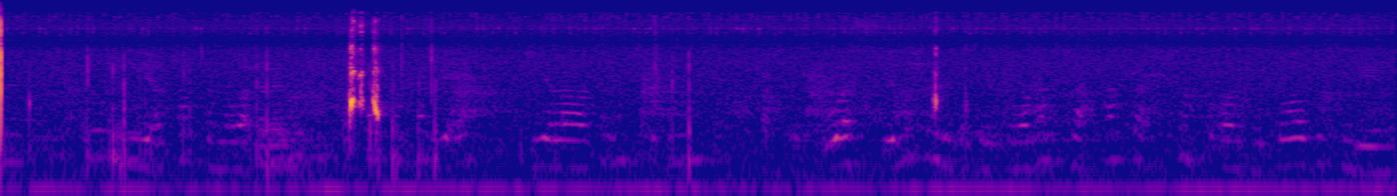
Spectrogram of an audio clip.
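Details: Newborn baby in a quiet room with a steady low hum, giving brief, abrupt little catches of breath at irregular intervals; hiccups.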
